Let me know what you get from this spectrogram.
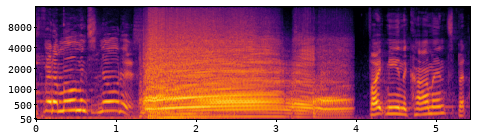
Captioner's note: car engine revs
